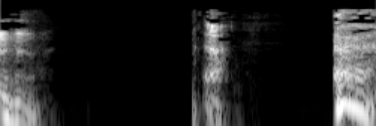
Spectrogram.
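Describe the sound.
A person clears their throat in a few short, rough bursts separated by brief pauses, the last one fuller and more voiced.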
